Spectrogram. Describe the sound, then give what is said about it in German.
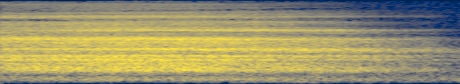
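Clearing breath during a breathwork exercise, exhaled through the open mouth: one steady, breathy rush of air lasting about two seconds that fades out at the end. “Und dann öffne deinen Mund, clearing breath, atme aus.”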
